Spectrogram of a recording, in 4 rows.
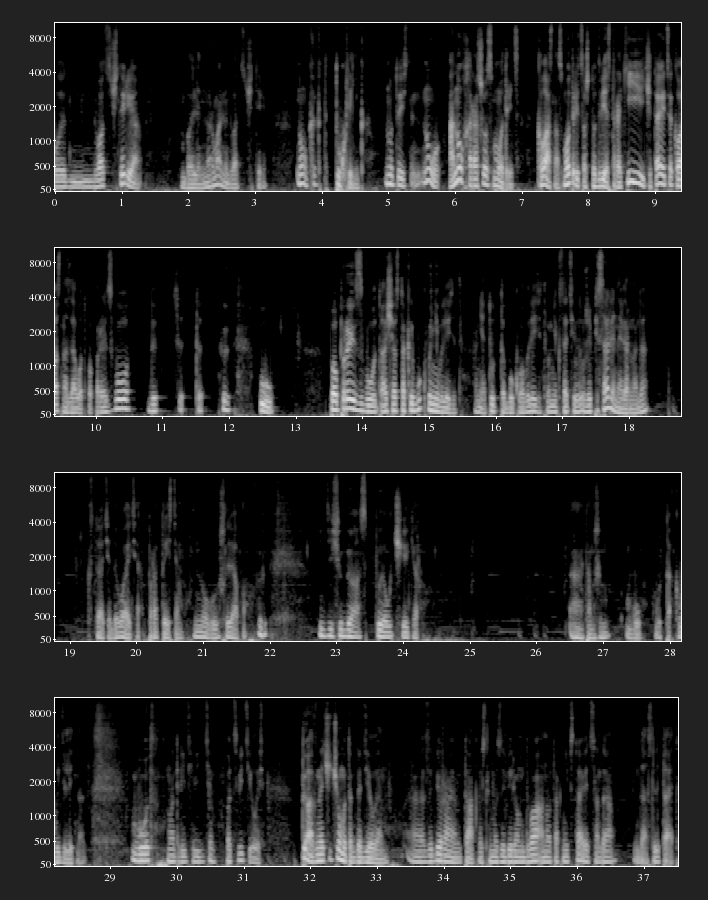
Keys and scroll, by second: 17.0 super+z, 17.6 super+z, 18.9 super+z, 33.0 super+c, 33.4 super+a, 33.6 super+c, 34.8 super+a, 35.5 super+a, 35.8 shift+super+v, 36.5 super+z.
